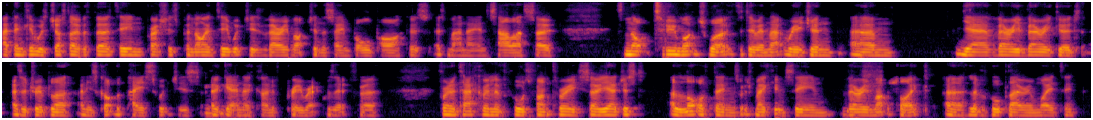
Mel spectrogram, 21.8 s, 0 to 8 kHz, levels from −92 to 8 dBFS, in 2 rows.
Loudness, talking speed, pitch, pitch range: -21 LUFS, 225 wpm, 120 Hz, 110-130 Hz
